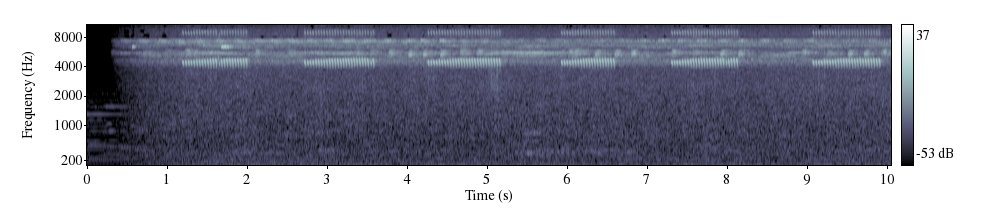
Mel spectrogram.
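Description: Crickets chirping: a steady high-pitched chorus that starts abruptly just after the start, with a louder trill repeating about once a second.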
